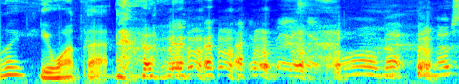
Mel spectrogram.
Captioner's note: chuckling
